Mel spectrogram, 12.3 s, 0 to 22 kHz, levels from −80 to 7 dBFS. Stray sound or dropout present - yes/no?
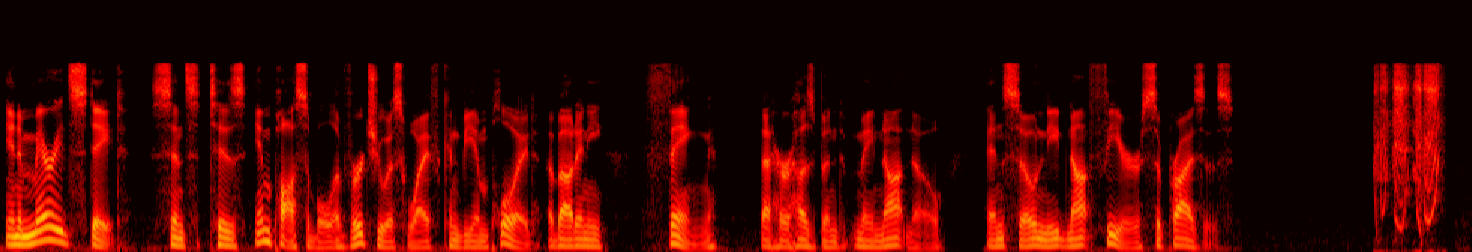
yes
